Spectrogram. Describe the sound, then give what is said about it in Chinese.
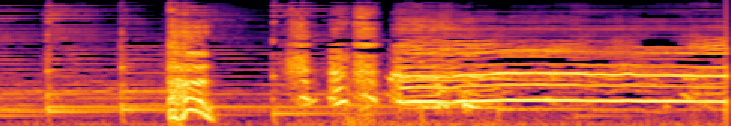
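Several children cry loudly. High, strained voices wail and break into short sobs, then settle into a sustained, unbroken cry. “别哭了，你们这些小贼。”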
